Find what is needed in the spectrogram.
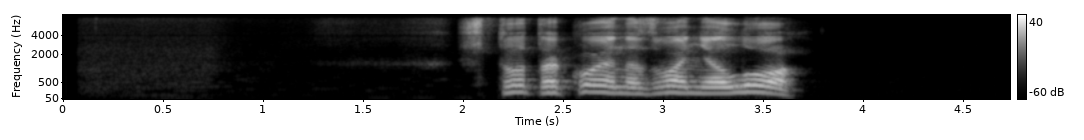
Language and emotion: Russian, angry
